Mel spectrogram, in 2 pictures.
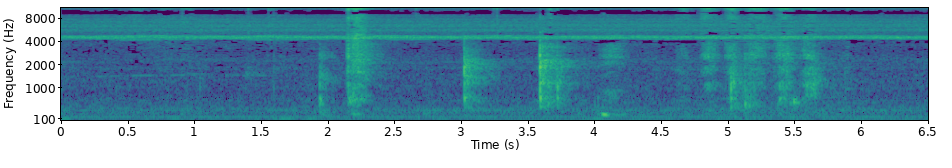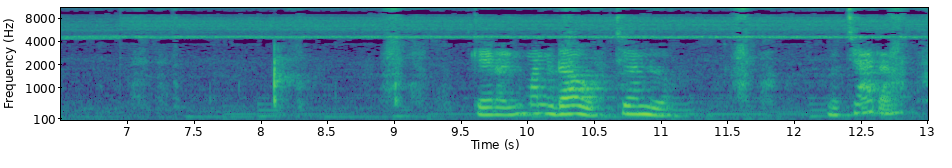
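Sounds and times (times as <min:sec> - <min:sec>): knife cutting on wooden board: 0:04.8 - 0:05.7.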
